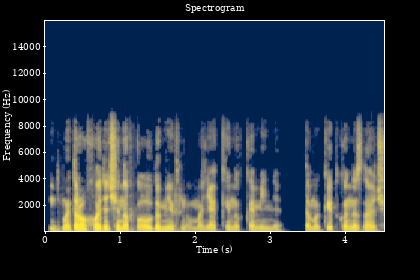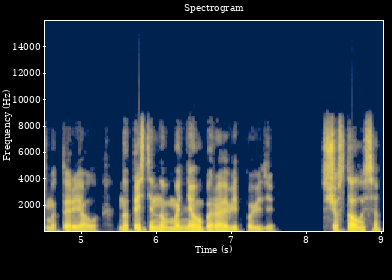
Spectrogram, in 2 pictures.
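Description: Young male student presenter, lowish voice, dry close sound, didactic delivery. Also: expressive, fairly quick, no room sound. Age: young adult. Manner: didactic, quizzes the viewer. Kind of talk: scripted educational presentation.

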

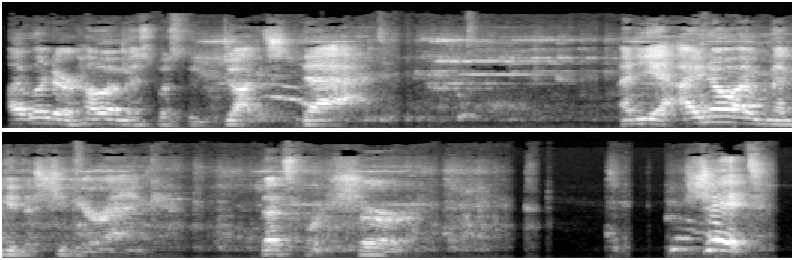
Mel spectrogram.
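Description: Playing in front of a TV indoors, a gaming video host exclaims and curses in frustration during casual live commentary. His medium-pitched, slightly bright voice is animated yet slow, with frequent pauses, picked up by a distant mic in a roomy space with a little hiss, faint game music and game sound behind.

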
